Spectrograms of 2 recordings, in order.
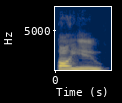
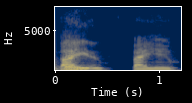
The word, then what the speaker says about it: bayou: had an Ireland princess we pronounce it Bayou no by you by you anyway we had someone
